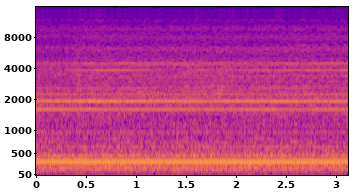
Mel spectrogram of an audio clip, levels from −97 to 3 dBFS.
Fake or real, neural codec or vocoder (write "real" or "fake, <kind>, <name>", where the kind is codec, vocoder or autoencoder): real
